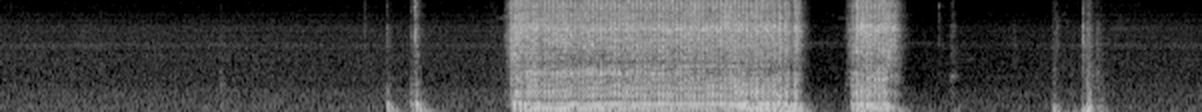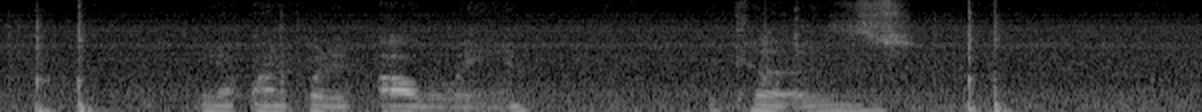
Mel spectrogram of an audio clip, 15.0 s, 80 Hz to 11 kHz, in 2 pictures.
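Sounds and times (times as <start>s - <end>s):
power drill driving a screw: 3.2s - 5.7s.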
